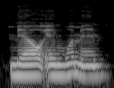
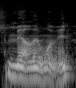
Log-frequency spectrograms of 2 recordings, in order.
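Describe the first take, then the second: First: Said in the usual way. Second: "male and women" dropped low and flat; a deep, odd slip on "male and women"; oddly low. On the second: Shown as a demonstration. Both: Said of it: "I don't know why I said it like that".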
